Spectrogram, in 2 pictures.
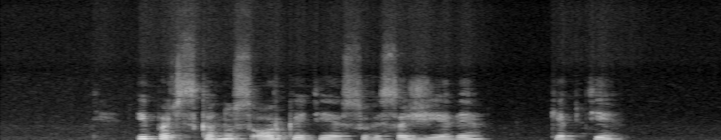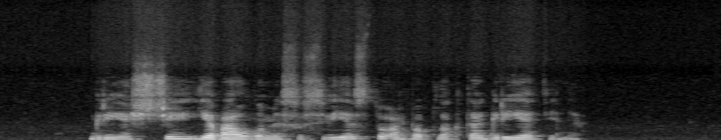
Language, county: Lithuanian, Utena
